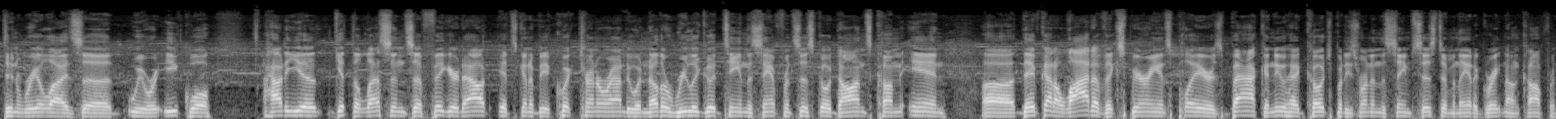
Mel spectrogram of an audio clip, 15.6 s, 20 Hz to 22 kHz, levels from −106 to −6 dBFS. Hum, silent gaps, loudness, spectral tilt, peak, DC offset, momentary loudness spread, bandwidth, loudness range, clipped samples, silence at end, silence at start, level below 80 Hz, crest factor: none; none; -24 LUFS; -5.5 dB/octave; -4 dBFS; under 0.1%; 6 LU; 15 kHz; 2 LU; under 0.1%; 0 s; 0.05 s; -54 dBFS; 20 dB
